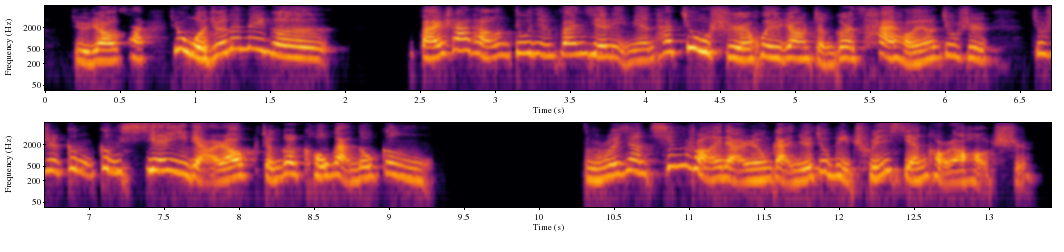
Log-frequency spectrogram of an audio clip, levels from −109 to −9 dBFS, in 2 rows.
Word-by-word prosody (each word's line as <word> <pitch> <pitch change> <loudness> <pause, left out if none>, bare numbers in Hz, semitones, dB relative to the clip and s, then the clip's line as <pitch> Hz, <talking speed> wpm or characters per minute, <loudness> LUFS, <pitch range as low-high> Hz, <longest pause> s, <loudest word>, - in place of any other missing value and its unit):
就 245 - -8
有 - - +1
这 - - 0
道 240 0 +8
菜。 - - -23 0.3
就 485 -1 +2
我 280 -6 +6
觉 325 - -4
得 380 - +2 0.3
那 - - +3
个 285 -4 0 0.6
白 285 -1 +7
砂 385 - -6 0.2
糖 335 +4 +1
丢 390 0 -3
进 350 -3 -7
番 360 +2 +1
茄 320 -4 +1
里 305 - -8
面， 250 +3 -7
它 415 - 0
就 440 +2 +4
是 290 -9 0
会 310 -1 -2
让 280 -1 +2
整 200 - -6
个 285 +6 0
菜 275 0 +2
好 215 -6 0
像 265 +4 -2
就 335 +1 -8
是 265 -4 -7 0.2
就 385 - -7
是 380 0 -5
更 355 -7 -6
更 350 -2 -3
鲜 380 -1 -1
一 - - -5
点 - - +1
儿， - - -2
然 - - +7
后 265 - -13
整 - - -3
个 320 - +2
口 265 -2 -1
感 225 -8 +1
都 240 +1 -2
更 255 -7 -7 1.0
怎 220 - -7
么 215 - -4
说？ 275 +4 -1
像 350 -1 -3
清 - - -5
爽 430 - +2
一 235 - -2
点 - - +2
儿 185 - -4
那 205 - -2
种 215 - -2
感 190 -5 0
觉， 225 +3 -1
就 355 - -7
比 270 - -6
纯 245 +9 -5
咸 225 - -3
口 - - -1
儿 - - -4
要 185 0 +2
好 175 - -5
吃。 265 - -16
285 Hz, 315 characters per minute, -24 LUFS, 245-360 Hz, 1.0 s, 道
